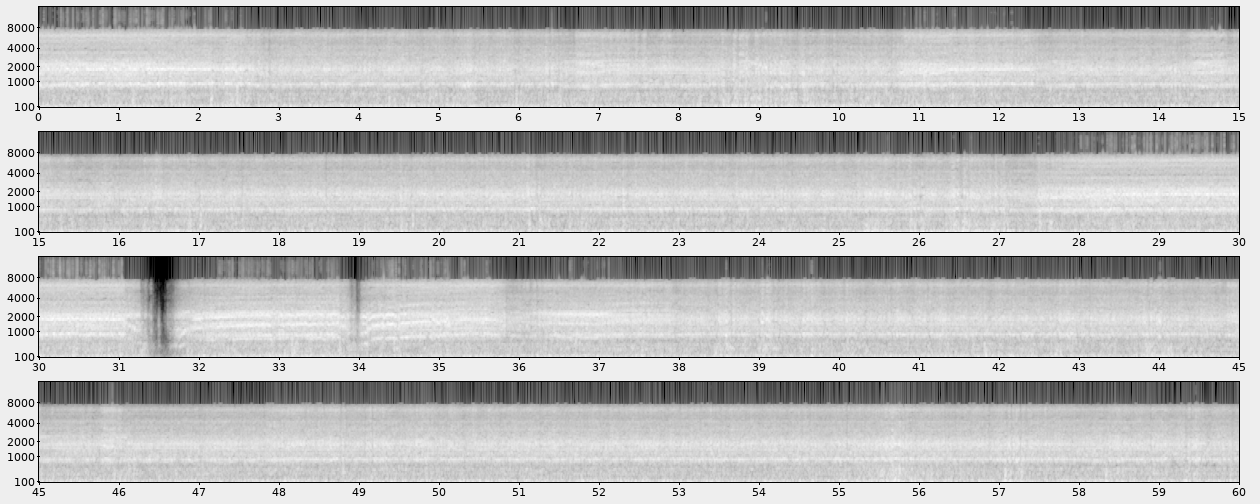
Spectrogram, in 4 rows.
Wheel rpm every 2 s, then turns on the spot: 220, 230, 240, 230, 230, 230, 230, 230, 230, 230, 230, 230, 230, 230, 210, 140, 180, 190, 220, 230, 240, 240, 230, 230, 230, 230, 230, 230, 230, 240.
none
